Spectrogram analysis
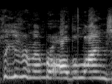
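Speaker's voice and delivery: mock-panicked voice. Recalling a first live TV appearance, the speaker acts out freaking out. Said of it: "I'm freaking out".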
